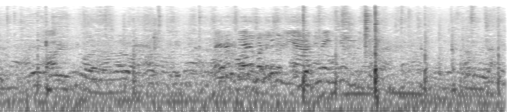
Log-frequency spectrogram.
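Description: Background voices of a busy fish market, with a few sharp knocks and clinks, the loudest about three-quarters of the way through.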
